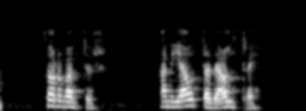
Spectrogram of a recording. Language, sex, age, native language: Icelandic, female, 40-49, Icelandic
